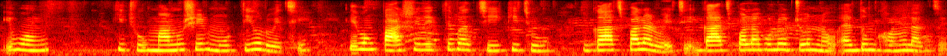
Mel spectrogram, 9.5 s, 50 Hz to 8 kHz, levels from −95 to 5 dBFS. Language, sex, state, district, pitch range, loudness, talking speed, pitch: Bengali, female, West Bengal, Malda, 260-290 Hz, -18 LUFS, 115 wpm, 275 Hz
